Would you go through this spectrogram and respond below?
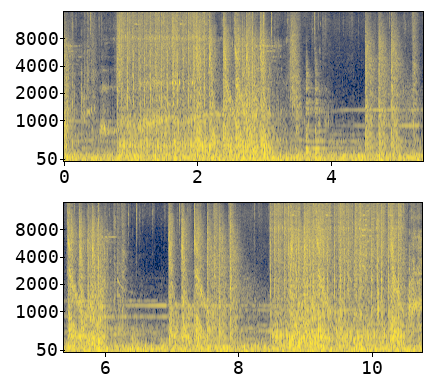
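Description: Gunfire in the video game RimWorld: dense volleys of rapid shots and automatic bursts crackle almost continuously, with brief lulls between the loud, close fusillades.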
